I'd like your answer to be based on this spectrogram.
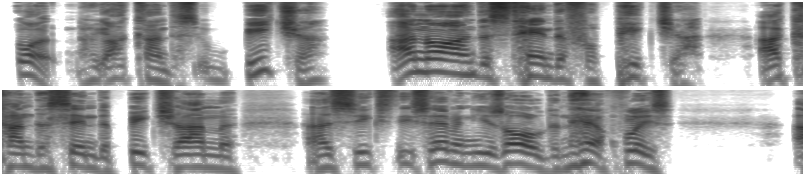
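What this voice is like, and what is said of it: Foreign-accented English. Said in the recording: “I love the accent when you say fat”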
